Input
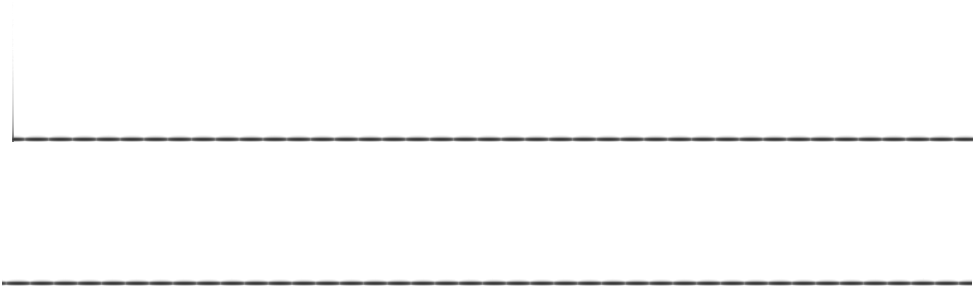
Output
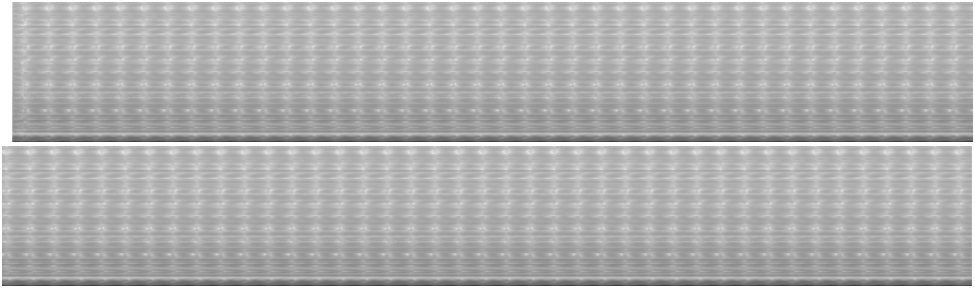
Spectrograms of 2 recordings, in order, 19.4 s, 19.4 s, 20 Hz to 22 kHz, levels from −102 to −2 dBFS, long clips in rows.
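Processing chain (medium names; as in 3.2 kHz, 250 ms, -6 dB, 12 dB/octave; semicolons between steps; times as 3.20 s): sorted samples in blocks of 256 samples; static phaser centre 370 Hz, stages 6; echo from a far wall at 18 m, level -7 dB; reverberation RT60 1.4 s, pre-delay 5 ms, DRR 1 dB; trim -8.5 dB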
